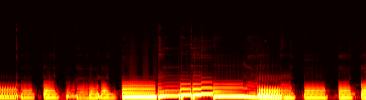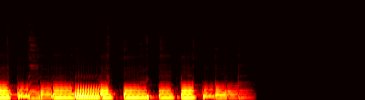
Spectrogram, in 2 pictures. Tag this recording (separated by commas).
playing tuning fork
